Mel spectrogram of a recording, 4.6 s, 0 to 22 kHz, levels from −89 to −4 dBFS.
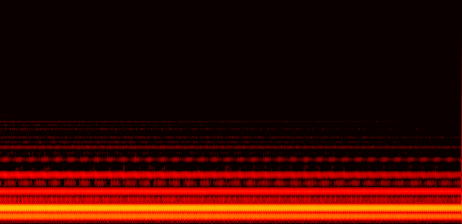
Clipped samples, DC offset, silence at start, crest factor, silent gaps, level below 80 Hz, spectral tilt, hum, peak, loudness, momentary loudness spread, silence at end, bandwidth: under 0.1%; under 0.1%; 0 s; 6 dB; none; -84 dBFS; -13 dB/octave; none; -30 dBFS; -38 LUFS; 2 LU; 0 s; 2.5 kHz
